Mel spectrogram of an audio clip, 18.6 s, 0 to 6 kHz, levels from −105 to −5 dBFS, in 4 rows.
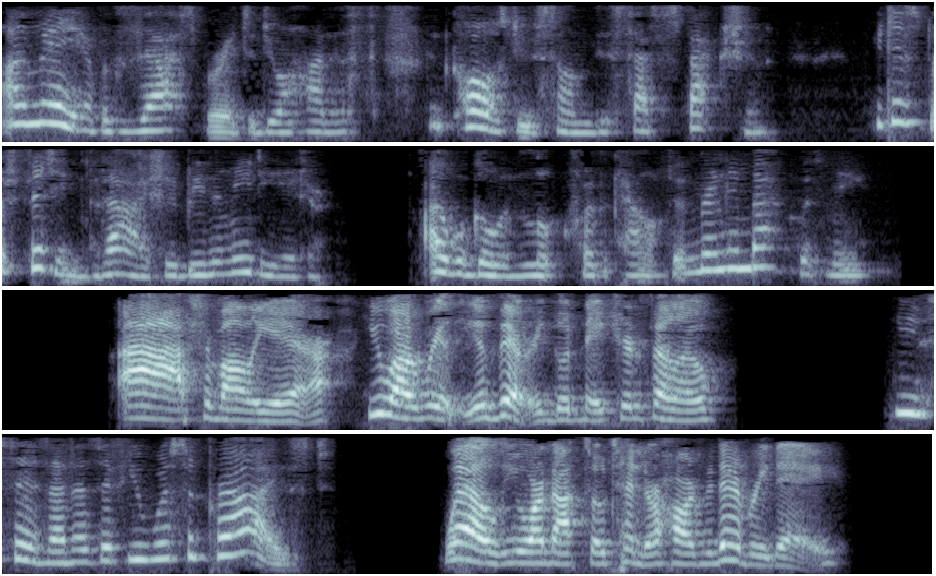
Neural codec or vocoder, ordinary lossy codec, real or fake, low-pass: codec, 16 kHz, 8 kbps, FunCodec, trained on Chinese and English, 25 frames a second; MP3, 32 kbps; fake; 5.4 kHz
